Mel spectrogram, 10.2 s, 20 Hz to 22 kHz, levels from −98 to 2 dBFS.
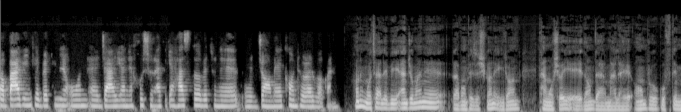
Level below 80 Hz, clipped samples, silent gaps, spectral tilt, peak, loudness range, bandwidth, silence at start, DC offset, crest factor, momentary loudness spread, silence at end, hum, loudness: -44 dBFS; under 0.1%; none; -6.5 dB/octave; -2 dBFS; 2 LU; 10.5 kHz; 0 s; under 0.1%; 20 dB; 8 LU; 0 s; none; -23 LUFS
